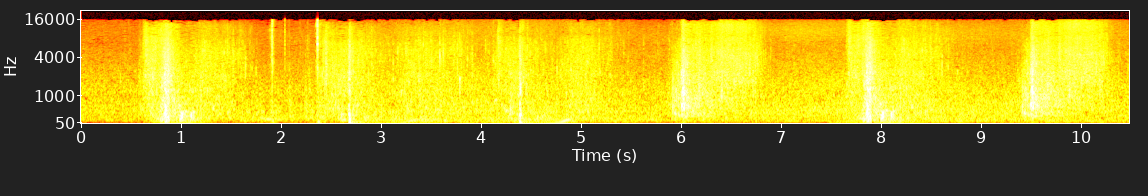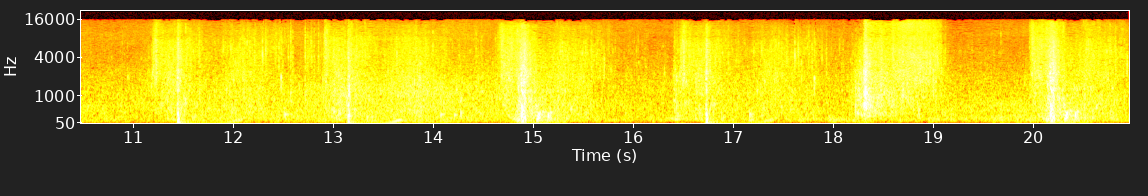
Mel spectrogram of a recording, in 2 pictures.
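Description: A paddle splashes through water in steady, regular strokes.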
